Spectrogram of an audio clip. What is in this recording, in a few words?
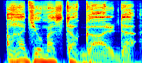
Accap slow; Radio Master Gold; Voix off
